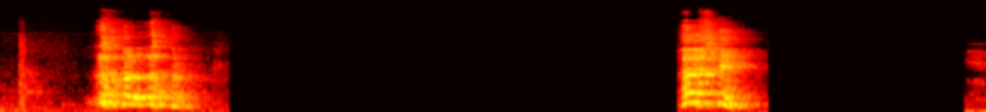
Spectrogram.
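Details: Simulated cough demonstration of correct etiquette: two short, muffled acted coughs separated by silence, coughing into the upper sleeve or inner elbow.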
